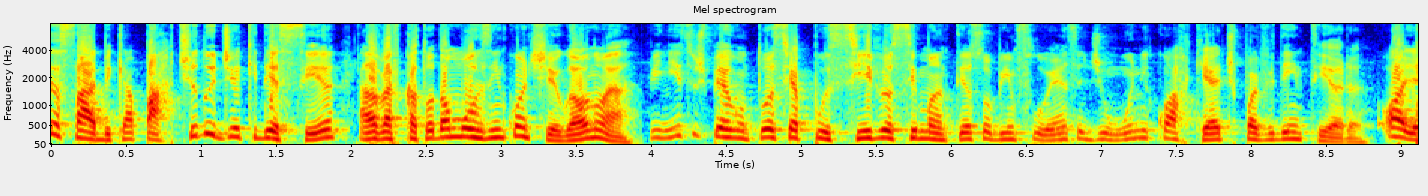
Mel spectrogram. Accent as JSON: {"language": "Portuguese", "country": "Portugal", "said": "Na verdade, eu sou português, sou descendente de moro."}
